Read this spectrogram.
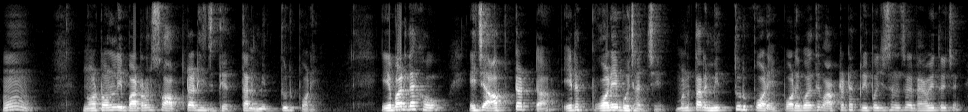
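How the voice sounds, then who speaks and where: A man's voice: on the high side, moderate pace. A man teaching an English grammar lesson, explaining step by step, spelling words out letter by letter and checking if students follow. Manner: checks understanding with repeated questions.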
